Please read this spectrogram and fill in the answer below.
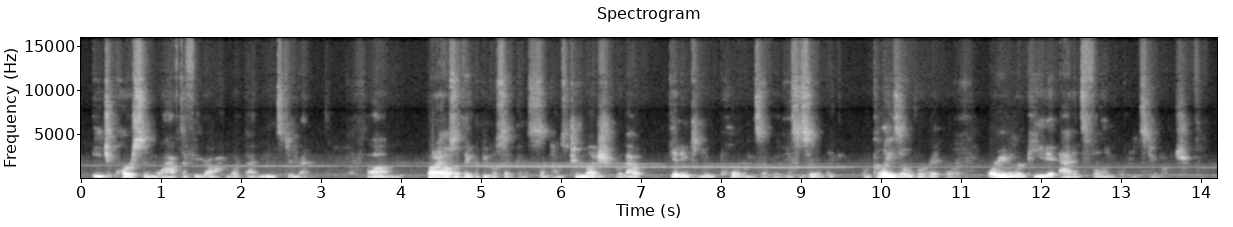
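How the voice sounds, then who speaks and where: Over music in the background, a man talks at a fairly quick pace in a medium pitch, with ordinary pitch variation and big swings in loudness. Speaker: youtuber and aspiring musician. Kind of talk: casual livestream chat. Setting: live stream. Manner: halting, many fillers.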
